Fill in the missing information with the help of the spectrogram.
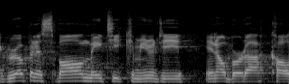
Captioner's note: none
